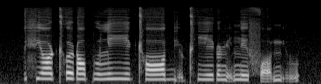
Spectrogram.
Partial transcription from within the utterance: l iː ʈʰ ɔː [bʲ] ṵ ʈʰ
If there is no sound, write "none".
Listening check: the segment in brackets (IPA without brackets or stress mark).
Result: bʲ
